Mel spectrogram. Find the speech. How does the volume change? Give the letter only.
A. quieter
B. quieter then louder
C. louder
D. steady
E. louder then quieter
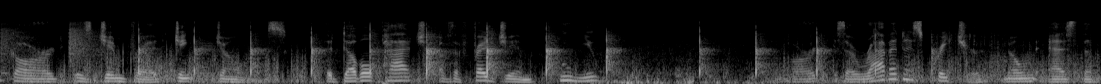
D.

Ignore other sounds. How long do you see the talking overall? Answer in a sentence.
You can hear the talking for 9 seconds altogether.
